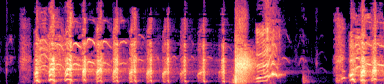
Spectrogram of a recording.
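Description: A person laughing hard in quick repeated bursts, with a short harsh burst about halfway through and a brief pause before the laughter starts again near the end.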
